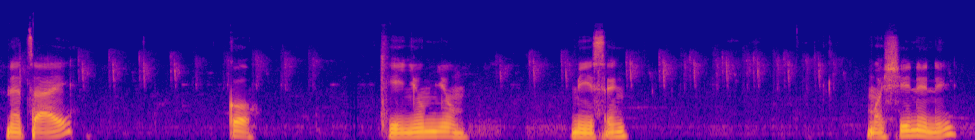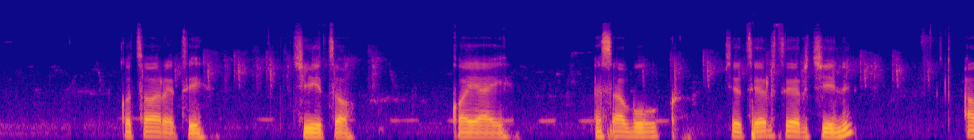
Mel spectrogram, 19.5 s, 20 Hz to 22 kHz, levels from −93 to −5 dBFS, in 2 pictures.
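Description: Short concealed packet loss strikes at 3.47, 3.51 and 3.54 s, then at 16.14 s. Each time about 20 ms of speech went missing, and the receiver patched the hole by extending the preceding sound, so you hear a brief smear or wobble, never the dead silence of a plain dropout.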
